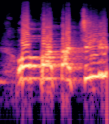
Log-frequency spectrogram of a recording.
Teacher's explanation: Olha esse ti, como ele se sobressai. Ele demora mais tempo sendo pronunciado. Epa! Então ti é mais forte.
